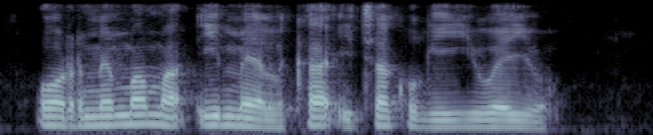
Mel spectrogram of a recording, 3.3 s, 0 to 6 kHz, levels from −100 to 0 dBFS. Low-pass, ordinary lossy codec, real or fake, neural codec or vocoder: 5.4 kHz; Opus, 64 kbps; fake; codec, 16 kHz, 4.8 kbps, FACodec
